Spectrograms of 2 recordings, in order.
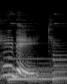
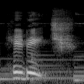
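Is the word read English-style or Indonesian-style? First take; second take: English-style; Indonesian-style. First: The word is read the English way. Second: The word is read the Indonesian way. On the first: The speaker calls it right. "tetapi I got a headache" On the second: The speaker calls it wrong. "Jangan bilang lagi headache"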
